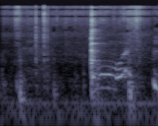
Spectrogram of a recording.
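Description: Loose glass beads rattling and clinking inside a heavy cut-crystal vase as it is picked up and handled, with a few light clicks and then a sharper clink a little over a second in.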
